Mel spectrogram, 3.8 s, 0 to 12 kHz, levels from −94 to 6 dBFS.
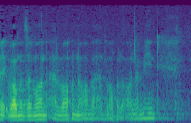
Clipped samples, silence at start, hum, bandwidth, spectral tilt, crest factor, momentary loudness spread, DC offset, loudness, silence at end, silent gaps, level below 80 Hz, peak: under 0.1%; 0 s; none; 10.5 kHz; -7.5 dB/octave; 22 dB; 18 LU; under 0.1%; -23 LUFS; 0.15 s; none; -62 dBFS; 0 dBFS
